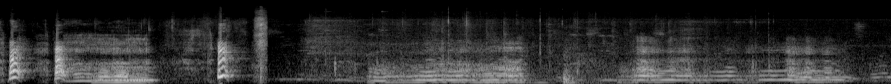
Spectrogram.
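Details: Young standard poodle Micah, 8 months old, grumbles while nibbling the older poodle's ears and face indoors; scattered clicks and yelps open, followed by long, low, buzzy moaning sounds that rise and fall in several stretches.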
